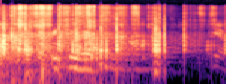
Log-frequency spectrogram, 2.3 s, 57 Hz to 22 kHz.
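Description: Handling noise from a 360 camera rig being set down and held on a carpeted floor: a quick run of scrapes and clicks from hands on the housing, which stops shortly before the end.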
